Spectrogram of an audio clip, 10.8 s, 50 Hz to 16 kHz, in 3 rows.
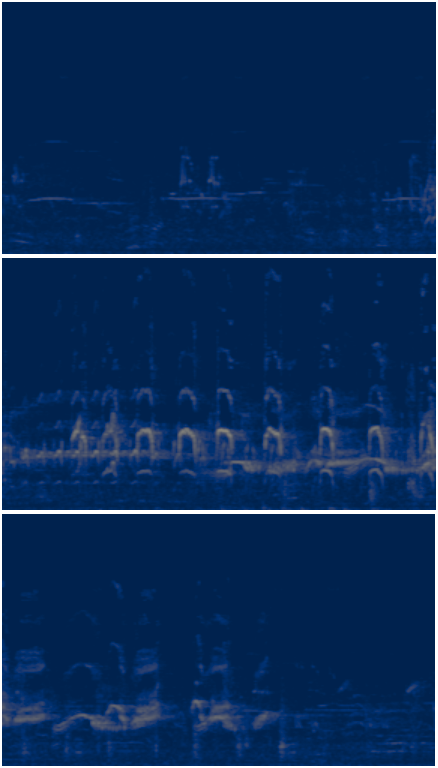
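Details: On 20 June 2022, at a canal in Parque Finky, Turdera, Buenos Aires Province, Argentina, several rufous-sided crakes (five counted) move and swim fully exposed. One gives a fast, high-pitched chattering trill of rapid notes lasting several seconds, over a low steady rumble.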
